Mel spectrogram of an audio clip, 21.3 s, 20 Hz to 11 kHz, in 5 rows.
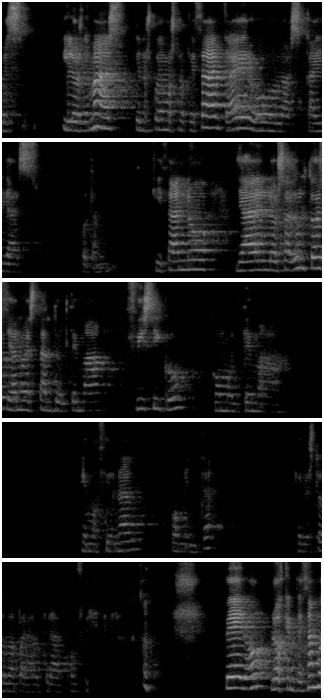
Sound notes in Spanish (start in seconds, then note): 18.8 risas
